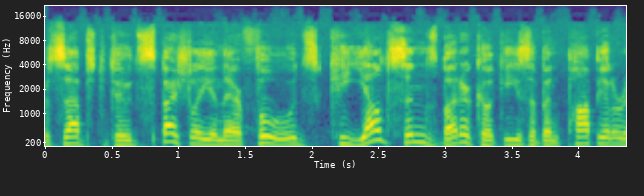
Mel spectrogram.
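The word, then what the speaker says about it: Kjeldsens: s e n s k yeltsin's that's the way you pronounce it the way the danes do key yeltsin's the best butter cookies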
